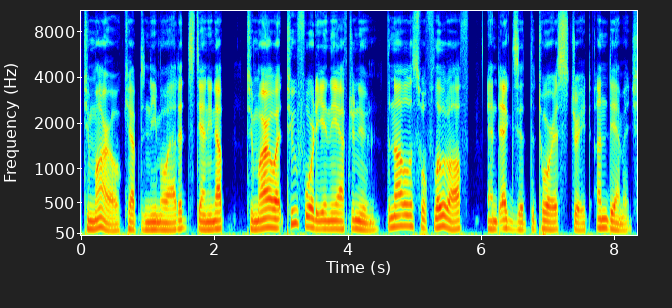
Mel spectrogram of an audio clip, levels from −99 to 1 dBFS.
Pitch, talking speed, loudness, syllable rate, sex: 120 Hz, 170 wpm, -20 LUFS, 5.6 syllables/s, male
